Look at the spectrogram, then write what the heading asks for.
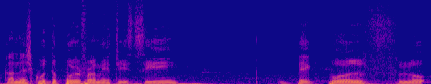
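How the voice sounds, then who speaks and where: A man giving live play-by-play sports commentary in a measured, analytical way. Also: medium pitch, warm tone. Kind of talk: live play-by-play commentary of an ultimate frisbee match.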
